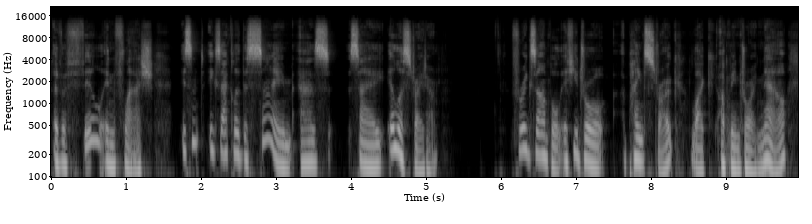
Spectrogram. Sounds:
Speech

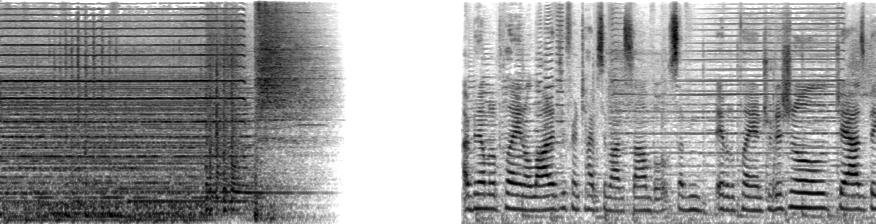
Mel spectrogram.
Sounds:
Music, Jazz, Speech

